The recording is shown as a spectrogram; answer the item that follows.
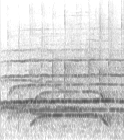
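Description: Several high-pitched young women's voices cheering with long, overlapping held 'woo' shouts that rise at the start and fall away at the end.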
